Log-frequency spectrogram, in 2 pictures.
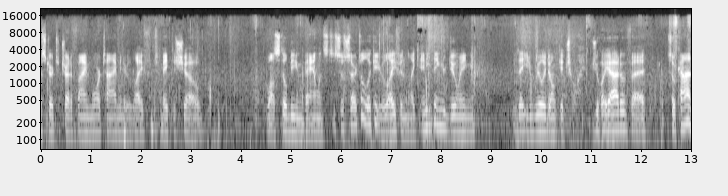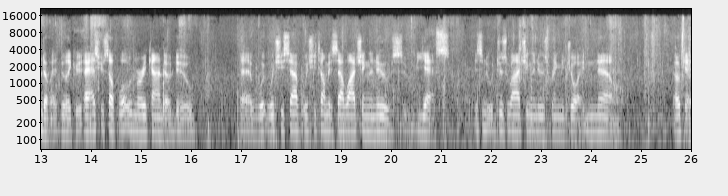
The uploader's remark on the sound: Forest Walk Live. With sound design and music.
